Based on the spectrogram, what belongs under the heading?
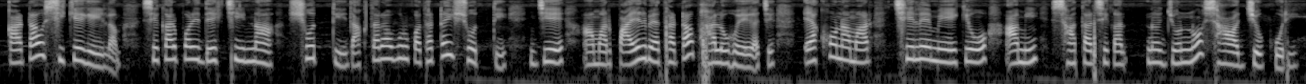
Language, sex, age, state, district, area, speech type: Bengali, female, 30-45, West Bengal, Paschim Medinipur, urban, spontaneous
